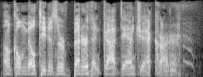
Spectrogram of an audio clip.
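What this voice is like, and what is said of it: Imitates another person's voice. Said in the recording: “That was my impersonation of Mickey Rooney.”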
